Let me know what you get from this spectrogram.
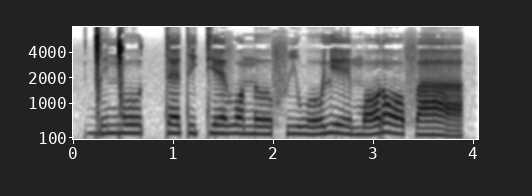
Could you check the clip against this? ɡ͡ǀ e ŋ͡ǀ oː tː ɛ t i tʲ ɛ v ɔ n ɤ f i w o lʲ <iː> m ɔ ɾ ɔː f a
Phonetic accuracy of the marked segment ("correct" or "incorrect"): incorrect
